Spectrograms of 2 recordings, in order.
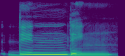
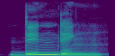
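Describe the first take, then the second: Both takes have the same delivery.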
